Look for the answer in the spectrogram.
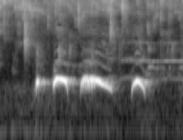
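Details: Spotted dove, a lively singer calling through midday, afternoon and night, used as a lure for other doves: one phrase of four coos, a short note, two arched coos and a long falling coo, with faint chirps from other birds.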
